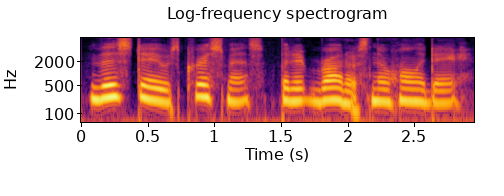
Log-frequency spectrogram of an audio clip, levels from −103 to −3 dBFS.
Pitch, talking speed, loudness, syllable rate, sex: 215 Hz, 205 wpm, -18 LUFS, 4.8 syllables/s, female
